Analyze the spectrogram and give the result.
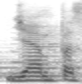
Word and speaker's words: Yampha: Jampa se escribe Y-A-M-P-H-A.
